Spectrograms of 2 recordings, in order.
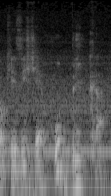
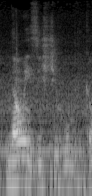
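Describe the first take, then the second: First: "rubrica" stressed on "bri", said softly; teacher giving the correct form after the error; correct stress shown. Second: "rúbrica" stressed on the first syllable "rú"; teacher demonstrating the classic silabada; wrong stress shown. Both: Shown as a demonstration.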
